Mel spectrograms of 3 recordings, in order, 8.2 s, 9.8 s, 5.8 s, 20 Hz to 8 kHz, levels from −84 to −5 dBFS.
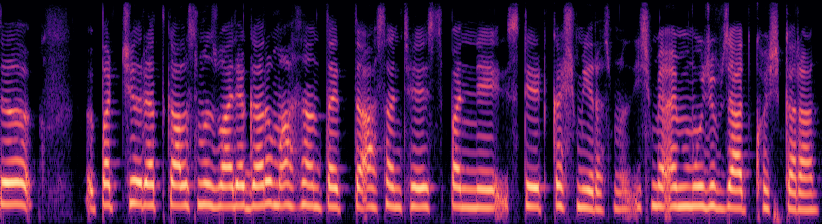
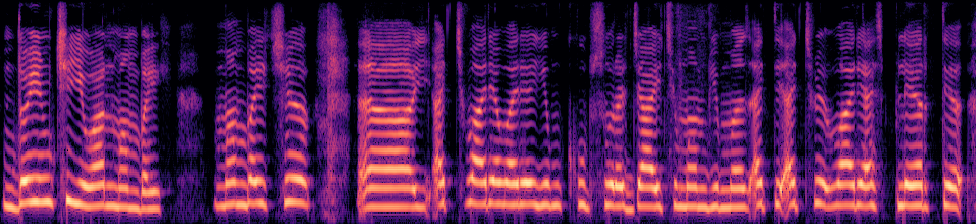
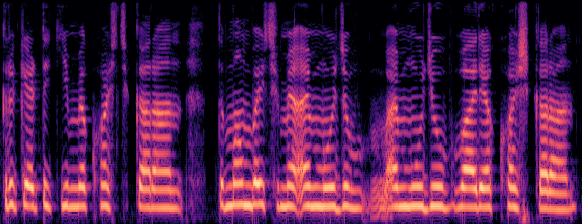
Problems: constant background noise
